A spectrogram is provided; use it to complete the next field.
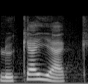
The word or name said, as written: kayak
